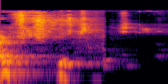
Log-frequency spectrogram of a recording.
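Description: A young man speaks with a challenging tone.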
